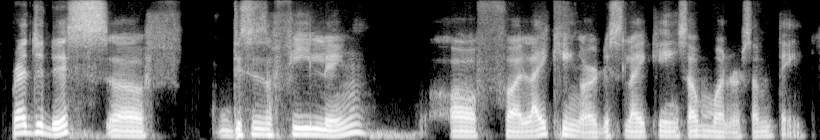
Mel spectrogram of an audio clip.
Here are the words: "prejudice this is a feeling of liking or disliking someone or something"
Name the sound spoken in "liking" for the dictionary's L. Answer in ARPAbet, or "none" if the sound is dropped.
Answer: L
